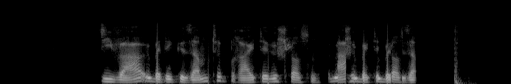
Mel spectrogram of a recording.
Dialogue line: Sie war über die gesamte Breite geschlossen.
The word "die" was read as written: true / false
true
